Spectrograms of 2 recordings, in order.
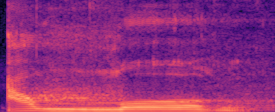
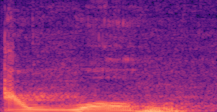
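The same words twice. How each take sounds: First: The l is heavy, with the lips pushed forward. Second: The l turns into a w sound. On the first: The speaker calls it right. "dibaca tafkhim berarti agak dimoncongkan" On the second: The speaker calls it wrong. "Kalau gandul itu berarti jadi wawu, ... Ini salah besar"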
